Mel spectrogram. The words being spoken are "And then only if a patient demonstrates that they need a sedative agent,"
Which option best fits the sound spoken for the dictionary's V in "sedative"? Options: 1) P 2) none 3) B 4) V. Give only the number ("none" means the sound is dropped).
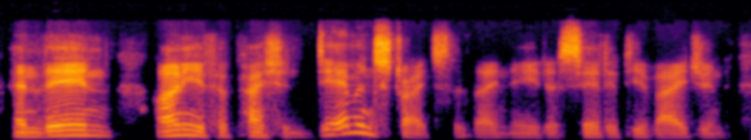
4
